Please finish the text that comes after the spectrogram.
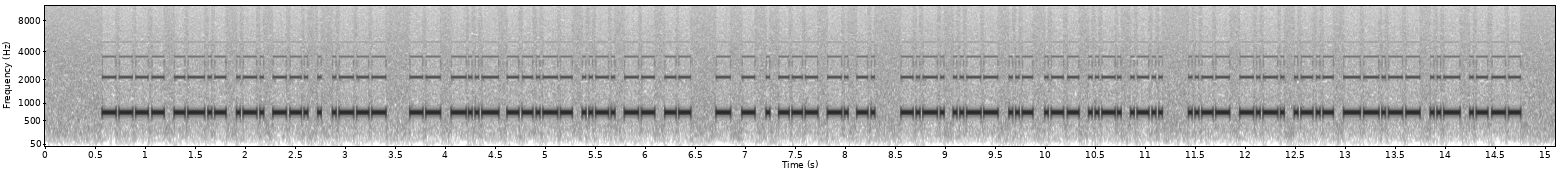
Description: Morse code (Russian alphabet), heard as a keyed tone, hand-sent with a bug key, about 36 wpm, 710 Hz. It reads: ШЩРГЕЙ МЬЪФММ ТТЕОНН ЦЮУВФЛ ЮЦЯЪУЙ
